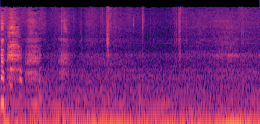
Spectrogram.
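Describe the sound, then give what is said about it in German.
Steady low engine rumble from a car creeping slowly through a narrow residential street, with a few soft clicks and rattles from the cabin and no voices. “Ja, was wir denn hier machen, warum wir denn hier so durchschleichen mit ich, dem Auto.”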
